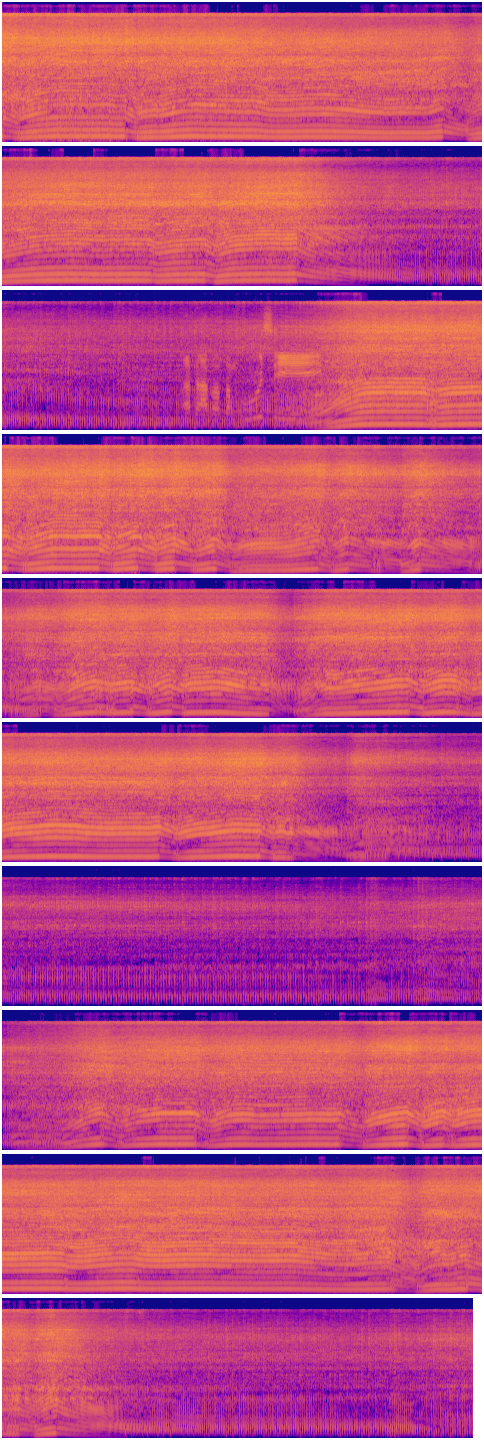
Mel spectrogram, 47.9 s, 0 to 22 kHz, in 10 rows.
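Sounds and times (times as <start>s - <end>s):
chainsaw revving while cutting wood: 0.0s - 47.9s.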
